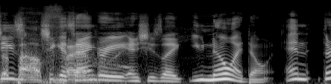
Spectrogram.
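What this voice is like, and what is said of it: Usual voice. Nothing is said of it.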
